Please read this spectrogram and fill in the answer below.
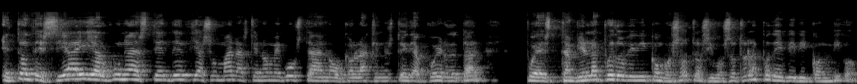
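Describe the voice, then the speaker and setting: Fairly quick speech comes from a man with a high pitch and ordinary pitch variation. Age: 70s. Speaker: study group participant. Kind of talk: group discussion.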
